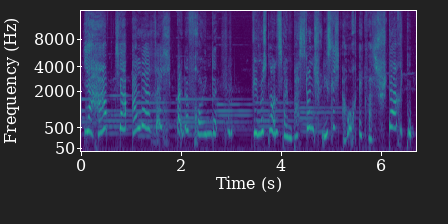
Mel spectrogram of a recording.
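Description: Very high-pitched little boy king. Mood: cheerful. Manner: childlike, expressive, drawn-out exclamations. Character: eager, childlike little boy king, playful and impatient. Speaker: main character of children's cartoon. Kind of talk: children's cartoon acting. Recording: music under the voice.

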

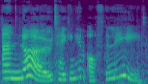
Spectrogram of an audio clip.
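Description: A woman's voice: a little high, sing-song, unhurried, pitched above the performer's own voice. Woman as a firm, cautious boy dog owner. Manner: emphatic, instructing.

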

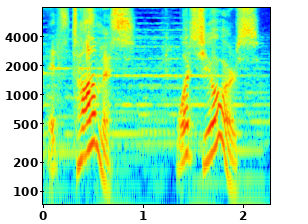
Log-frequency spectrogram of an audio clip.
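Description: A man's voice: high voice, huge pitch swings, slow pace, over music, pitched above the performer's own voice, heavily acted. A man voicing a sad, lonely male steam engine in a children's story, speaking in an earnest, wistful way. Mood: surprised, curious.

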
